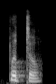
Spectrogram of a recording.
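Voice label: "putto", Indian English; Dictionary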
